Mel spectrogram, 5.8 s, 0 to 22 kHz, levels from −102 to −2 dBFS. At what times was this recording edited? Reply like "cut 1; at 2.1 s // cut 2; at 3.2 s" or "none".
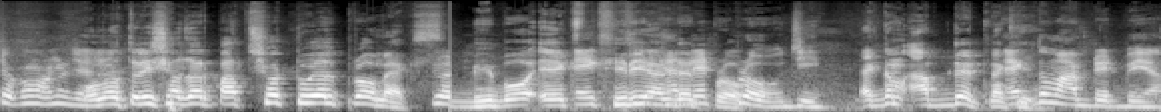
cut 1; at 2.3 s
